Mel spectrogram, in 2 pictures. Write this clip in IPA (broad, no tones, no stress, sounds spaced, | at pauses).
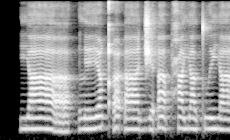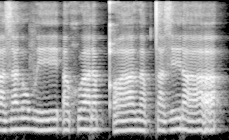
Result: j aː | l eː qʼ e ʔ aː d͡ʒ ɛ ʔ aː p ħ a j a tʷ e j aː z a l ɔ v eː ʔ a χʷ aː ɾ a p qʼ aː ð a p t a z eː ɾ aː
